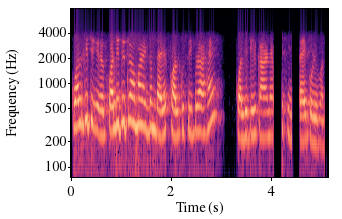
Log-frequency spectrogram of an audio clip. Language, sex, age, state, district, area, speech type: Assamese, female, 30-45, Assam, Sonitpur, rural, conversation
